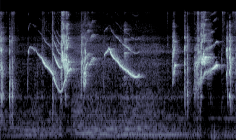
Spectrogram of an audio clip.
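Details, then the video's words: Javan myna in agitated song for stimulating other mynas: long descending whistled glides separated by short harsh bursts, with a faint low hum underneath. "Jalak kebo ngamuk...merangsang jalak kebo bakalan cepat bunyi"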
